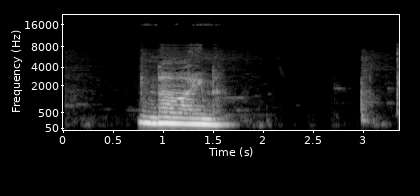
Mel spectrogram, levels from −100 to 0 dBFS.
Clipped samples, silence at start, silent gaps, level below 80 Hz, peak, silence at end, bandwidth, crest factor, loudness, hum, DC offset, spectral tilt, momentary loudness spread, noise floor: under 0.1%; 0.75 s; none; -66 dBFS; -8 dBFS; 1.7 s; 4.2 kHz; 14 dB; -19 LUFS; none; under 0.1%; -10.5 dB/octave; 13 LU; -76 dBFS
